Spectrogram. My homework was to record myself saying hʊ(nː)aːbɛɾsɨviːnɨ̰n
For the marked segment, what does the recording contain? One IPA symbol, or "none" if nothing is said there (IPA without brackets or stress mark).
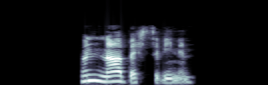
nː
